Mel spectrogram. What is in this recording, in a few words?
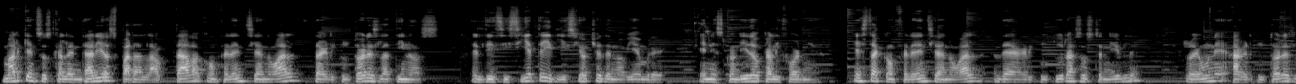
Spanish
